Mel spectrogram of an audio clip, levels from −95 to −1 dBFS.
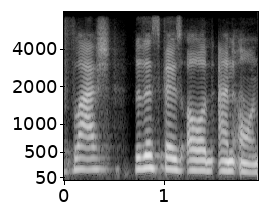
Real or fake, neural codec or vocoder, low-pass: fake; codec, 16 kHz, 0.5 kbps, FunCodec, trained on Chinese and English, 25 frames a second; 7.2 kHz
